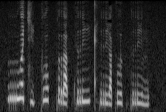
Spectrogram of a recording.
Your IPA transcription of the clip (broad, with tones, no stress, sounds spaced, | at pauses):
r u˥˩ a̯ t͡ɕ i˨˩ ʔ k l o˦˥ k̚ p r a˨˩ t̚ k r iː˦˥ kʰ r i˩˦ a̯ k l ɯ˨˩ k̚ p r i˨˩ n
